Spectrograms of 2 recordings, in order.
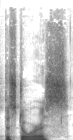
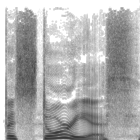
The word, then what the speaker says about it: Pistorius: Okay, so this um, this came from Boris Pastoris. Great name. – Pistorius. – Yeah. Well, I like to say Pastoris No, it rhymes. I know. No, be polite. – Dave's listening. Pronounce and he's his like, name. You got it wrong.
